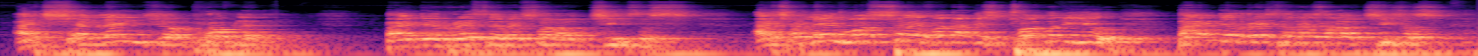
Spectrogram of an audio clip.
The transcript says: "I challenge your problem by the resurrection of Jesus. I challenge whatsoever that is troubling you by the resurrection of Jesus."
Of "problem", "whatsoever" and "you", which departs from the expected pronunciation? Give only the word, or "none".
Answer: whatsoever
